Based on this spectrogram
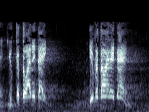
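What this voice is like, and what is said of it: Puerto Rican accented mother's voice. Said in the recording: “my Puerto Rican mother with her accent”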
